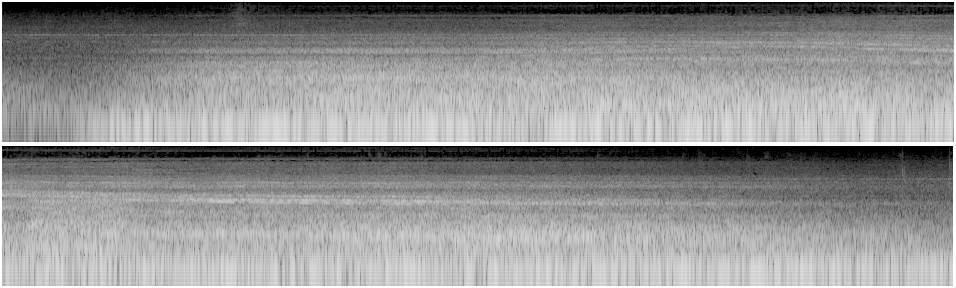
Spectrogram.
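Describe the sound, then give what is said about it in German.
The lower of two airplanes, cleared by the tower, comes in to land with a steady, loud engine roar, a deep rumble underneath and a faint whine sliding in pitch. There is no talking. “Der untere Flieger hat jetzt Landefreigabe und setzt direkt zur Landung an. Da kommt er rein.”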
